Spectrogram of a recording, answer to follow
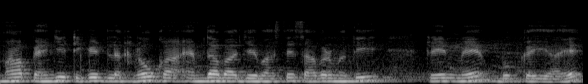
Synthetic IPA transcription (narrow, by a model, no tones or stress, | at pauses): mãpɐ̃ɦɪ̃ɲd͡ʑiʈɪkeʈlɐkʰnəõkaʔɛ̃ːmd̪aːbaːd̪̚d͡ʑeʋaːst̪esaːbəɾmət̪i | ʈɾeːnmẽbʊkɡɐiaːɦeː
